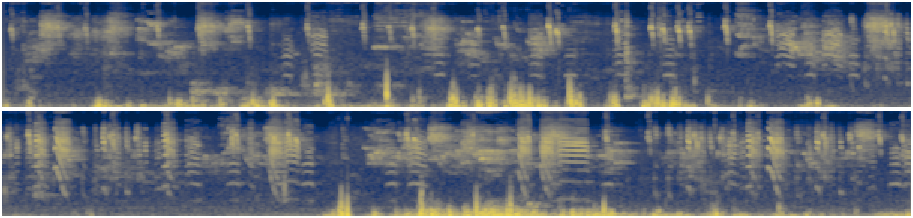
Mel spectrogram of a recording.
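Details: Lively finch chirping, a continuous mix of high twittering notes and short trills, with repeated low thumps and rustling throughout and a louder patch of background noise midway.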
